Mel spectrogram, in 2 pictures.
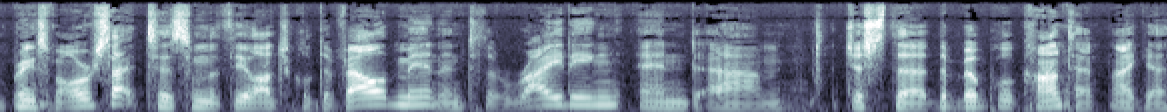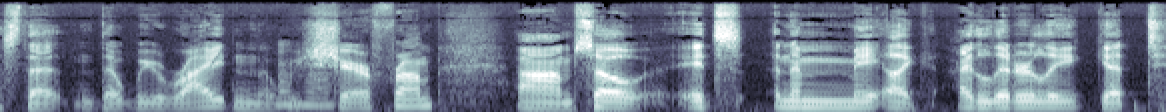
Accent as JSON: {"language": "English", "country": "India", "said": "I'm Indian, like from India"}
